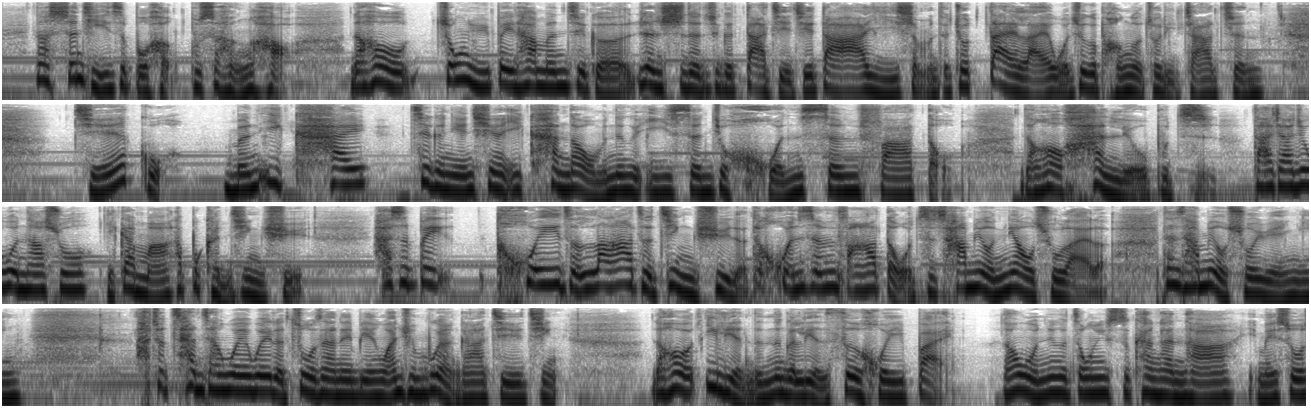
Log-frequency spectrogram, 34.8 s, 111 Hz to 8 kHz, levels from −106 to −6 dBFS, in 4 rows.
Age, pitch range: 50-69, 160-215 Hz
